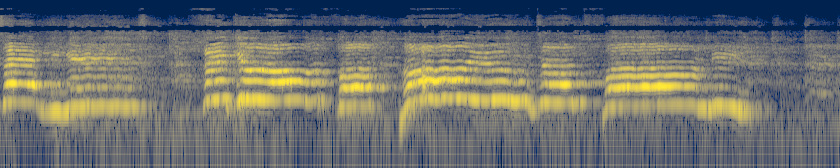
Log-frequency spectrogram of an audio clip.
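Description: A girl singing solo, several sung phrases with long held notes and short breaks between them.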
